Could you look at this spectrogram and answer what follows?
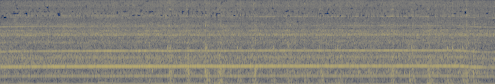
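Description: Philips electric hand mixer running with a steady whine as its beaters whip egg and oil in a glass bowl, starting to slow down near the end.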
